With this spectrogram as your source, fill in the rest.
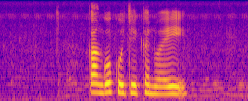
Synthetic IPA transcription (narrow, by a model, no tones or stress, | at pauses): kaŋɡoɡ̥o̥d͡ʒeɡ̥a̤nwae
